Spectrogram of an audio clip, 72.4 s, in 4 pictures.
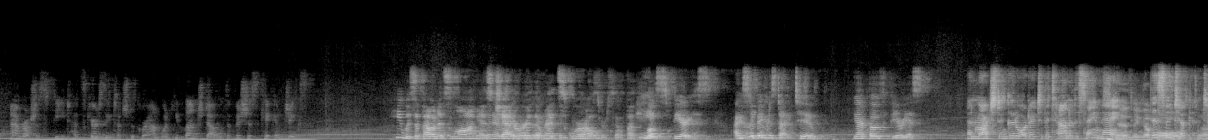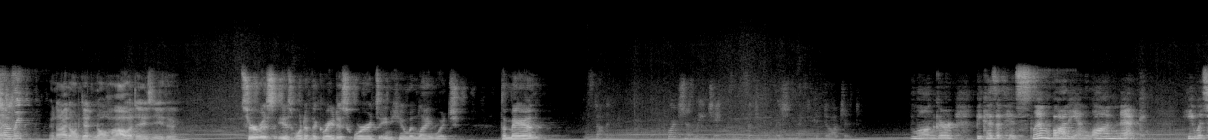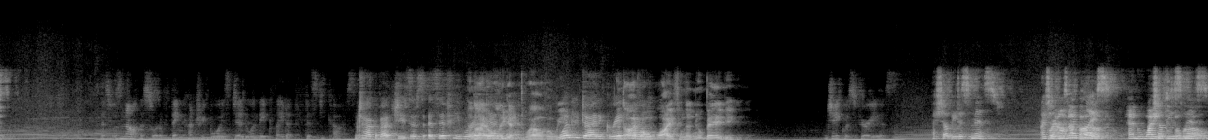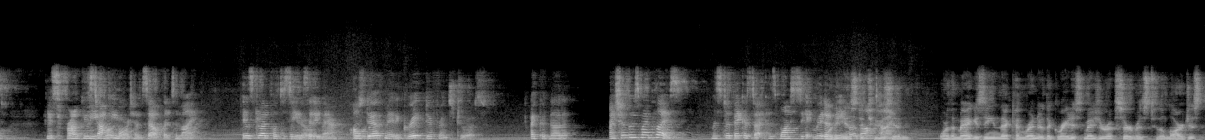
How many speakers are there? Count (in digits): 7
